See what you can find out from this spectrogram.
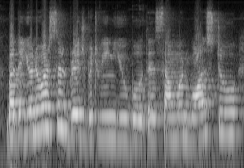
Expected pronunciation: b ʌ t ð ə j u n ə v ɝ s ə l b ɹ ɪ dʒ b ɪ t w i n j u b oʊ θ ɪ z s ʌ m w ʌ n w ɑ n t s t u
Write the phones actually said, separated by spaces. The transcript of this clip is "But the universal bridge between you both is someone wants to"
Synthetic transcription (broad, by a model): b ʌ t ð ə j u n ə v ɝ s ə l b ɹ ɪ dʒ b ɪ t w i n j u b oʊ t ɪ z s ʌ m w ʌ n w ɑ n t s t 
